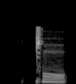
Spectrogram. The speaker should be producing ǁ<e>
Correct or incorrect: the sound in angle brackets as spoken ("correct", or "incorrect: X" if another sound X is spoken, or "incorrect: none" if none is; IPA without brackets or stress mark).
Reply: correct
